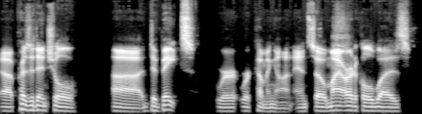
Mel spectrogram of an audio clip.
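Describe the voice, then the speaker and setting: In a normal speaking voice, a man talks at a fairly slow pace with fairly even intonation and an American accent. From California. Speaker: satire writer and comedy podcaster. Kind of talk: interview answer.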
